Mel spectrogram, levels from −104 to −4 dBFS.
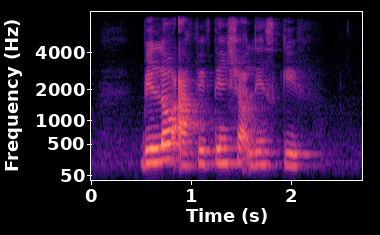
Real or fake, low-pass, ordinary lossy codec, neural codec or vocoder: real; 7.2 kHz; none; none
